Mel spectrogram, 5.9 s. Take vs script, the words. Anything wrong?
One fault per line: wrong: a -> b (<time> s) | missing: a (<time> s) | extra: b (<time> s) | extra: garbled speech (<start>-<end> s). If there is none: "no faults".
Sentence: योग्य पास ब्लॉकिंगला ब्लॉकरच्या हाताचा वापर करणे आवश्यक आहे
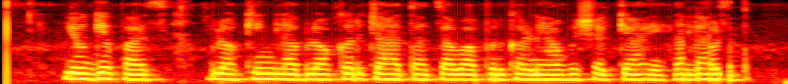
extra: garbled speech (5.0-5.6 s)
